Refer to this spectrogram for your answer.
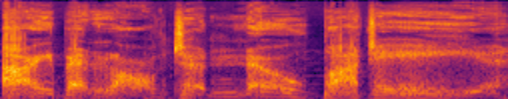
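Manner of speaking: very loud, slow, drawn-out, booming gravelly voice. Chatting between matches, trying a Megatron impression. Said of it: "I could probably do a good Megatron right now".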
